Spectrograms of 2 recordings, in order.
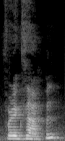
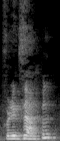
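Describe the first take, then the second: Both takes have the same delivery.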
